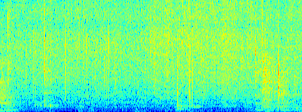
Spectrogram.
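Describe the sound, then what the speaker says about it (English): Garlic and spring onions sizzle and fry in a pan for enchiladas, with a spoon stirring through them in steady, close scrapes over continuous crackling. "Let's toss in our garlic."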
